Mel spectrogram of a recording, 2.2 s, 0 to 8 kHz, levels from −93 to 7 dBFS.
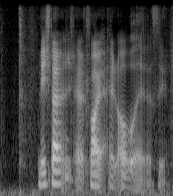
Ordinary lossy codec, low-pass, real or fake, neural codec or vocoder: none; 7.2 kHz; fake; autoencoder, 22.05 kHz, a latent of 192 numbers a frame, VITS, trained on many speakers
